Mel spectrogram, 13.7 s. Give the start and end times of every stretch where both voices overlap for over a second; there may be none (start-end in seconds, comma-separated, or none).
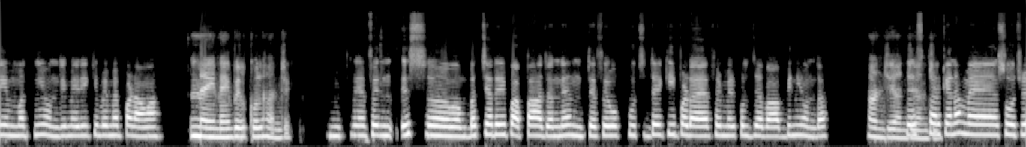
none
